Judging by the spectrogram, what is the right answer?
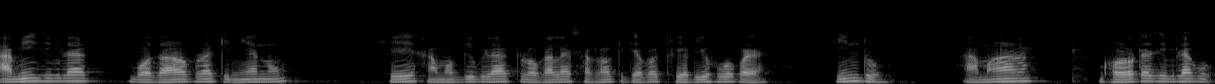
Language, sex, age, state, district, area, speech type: Assamese, male, 45-60, Assam, Majuli, rural, spontaneous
